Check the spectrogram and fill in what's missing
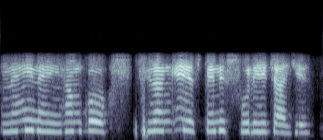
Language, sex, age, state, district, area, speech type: Urdu, female, 18-30, Bihar, Saharsa, rural, conversation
